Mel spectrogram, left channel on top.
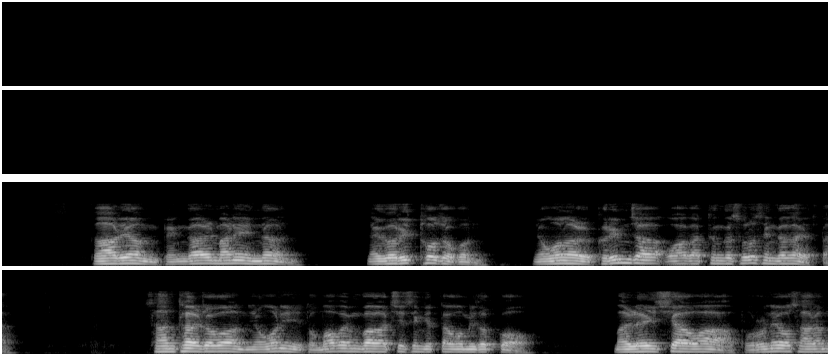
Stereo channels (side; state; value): left; silent; digital silence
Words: 가령 벵갈만에 있는 네그리토족은 영혼을 그림자와 같은 것으로 생각하였다. 산탈족은 영혼이 도마뱀과 같이 생겼다고 믿었고, 말레이시아와 보르네오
